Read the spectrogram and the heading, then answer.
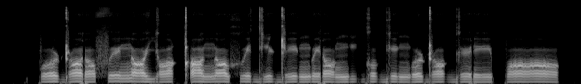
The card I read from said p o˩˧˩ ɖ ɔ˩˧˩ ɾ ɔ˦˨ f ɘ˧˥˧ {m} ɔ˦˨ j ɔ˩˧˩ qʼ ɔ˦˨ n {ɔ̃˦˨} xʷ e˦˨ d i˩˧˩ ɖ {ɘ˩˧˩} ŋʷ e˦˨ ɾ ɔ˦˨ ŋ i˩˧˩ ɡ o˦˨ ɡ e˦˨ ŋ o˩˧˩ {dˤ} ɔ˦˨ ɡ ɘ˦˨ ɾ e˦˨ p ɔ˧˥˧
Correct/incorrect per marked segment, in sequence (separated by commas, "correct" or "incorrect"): incorrect, incorrect, incorrect, incorrect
